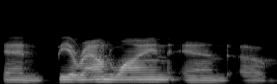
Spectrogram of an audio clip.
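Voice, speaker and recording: A man speaking as a guest on a podcast, telling a story in halting speech with many restarts. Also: on the low side, little pitch movement, phone-quality sound. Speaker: guest, vineyard owner. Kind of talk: casual interview.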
